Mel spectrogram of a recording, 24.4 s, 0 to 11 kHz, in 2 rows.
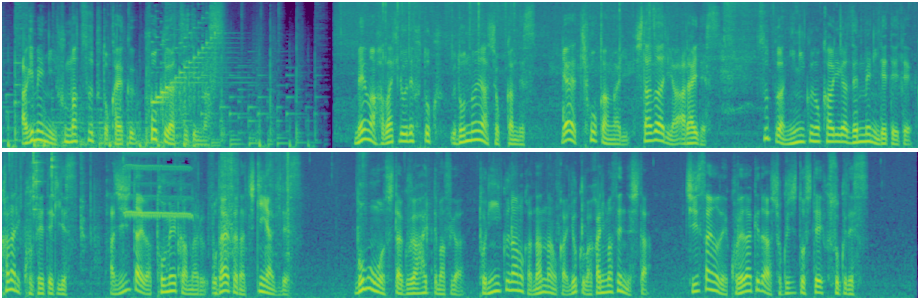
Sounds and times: Speech: 0:00.2 - 0:03.0, 0:04.7 - 0:16.3, 0:16.9 - 0:23.8.

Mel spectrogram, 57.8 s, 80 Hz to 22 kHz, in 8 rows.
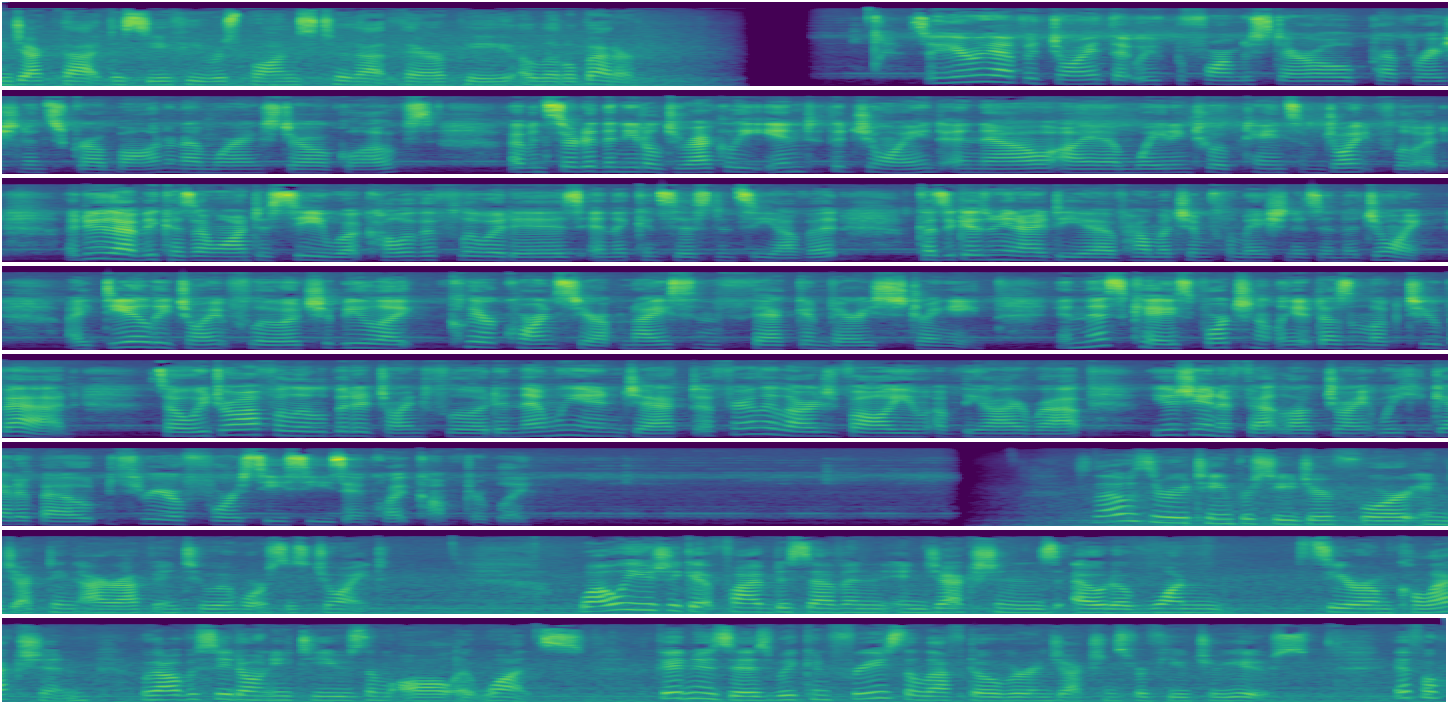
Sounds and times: Speech: 0:00.0 - 0:03.2, 0:04.4 - 0:38.8, 0:41.6 - 0:45.3, 0:46.3 - 0:57.8.

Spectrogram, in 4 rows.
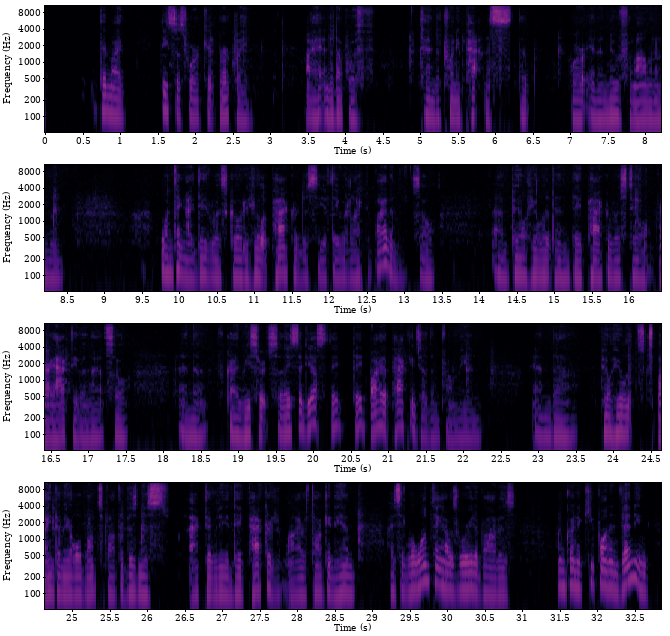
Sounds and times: Speech: 0:00.0 - 0:02.8, 0:03.4 - 0:08.6, 0:09.6 - 0:13.5, 0:14.2 - 0:17.6, 0:18.2 - 0:22.3, 0:22.9 - 0:32.8.

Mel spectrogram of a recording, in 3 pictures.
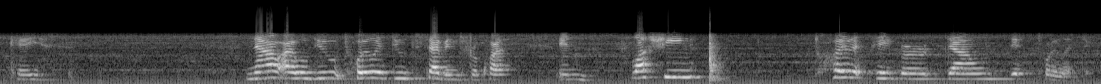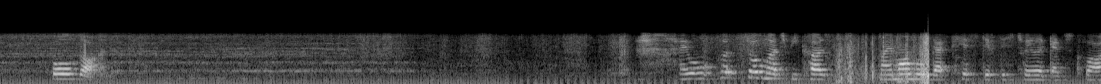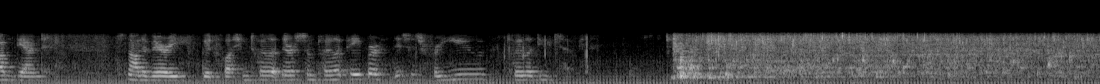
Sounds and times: Speech: 0:00.1 - 0:00.6, 0:02.5 - 0:07.0, 0:08.2 - 0:10.9, 0:11.5 - 0:12.2, 0:17.8 - 0:22.6, 0:23.2 - 0:27.9
Toilet flush: 0:07.3 - 0:15.2, 0:28.7 - 0:33.0.

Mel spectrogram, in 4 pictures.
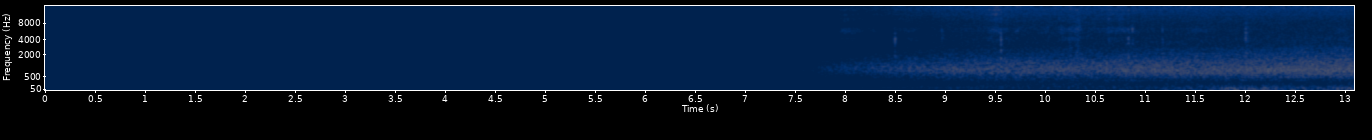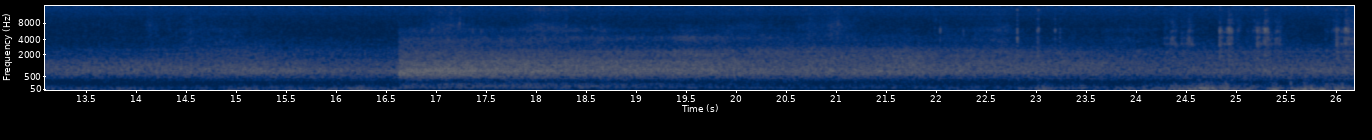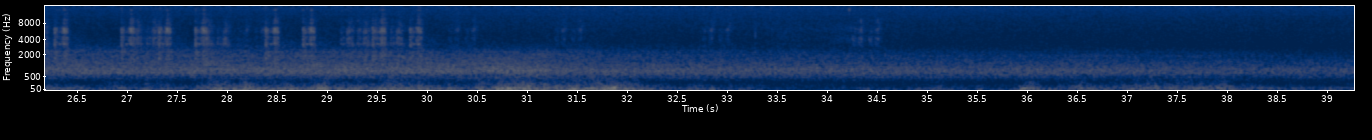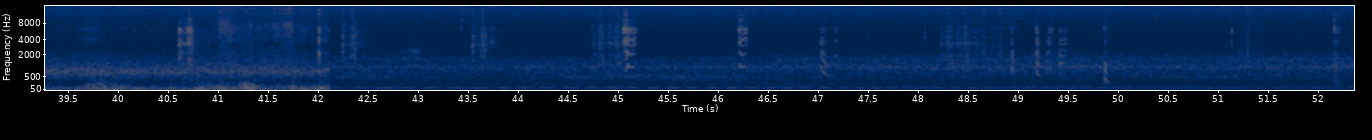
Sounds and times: Animal: 0:21.7 - 0:30.5, 0:44.7 - 0:45.3, 0:46.1 - 0:47.3, 0:48.2 - 0:50.0.

